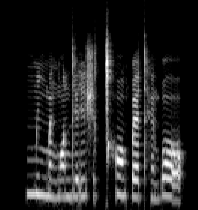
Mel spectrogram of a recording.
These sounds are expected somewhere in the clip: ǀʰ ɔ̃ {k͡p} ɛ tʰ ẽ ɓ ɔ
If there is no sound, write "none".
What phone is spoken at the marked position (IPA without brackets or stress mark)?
k͡p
